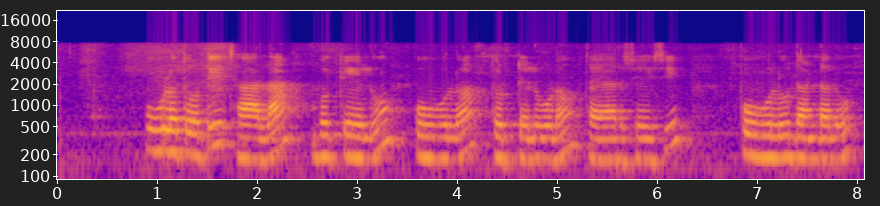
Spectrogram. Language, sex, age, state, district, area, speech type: Telugu, female, 30-45, Telangana, Jagtial, rural, spontaneous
